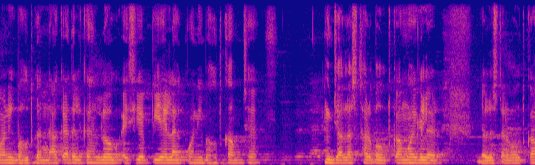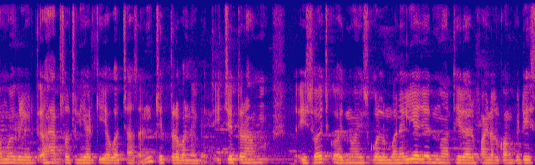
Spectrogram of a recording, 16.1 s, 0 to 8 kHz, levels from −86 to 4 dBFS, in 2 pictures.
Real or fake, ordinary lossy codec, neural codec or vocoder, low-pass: real; none; none; none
